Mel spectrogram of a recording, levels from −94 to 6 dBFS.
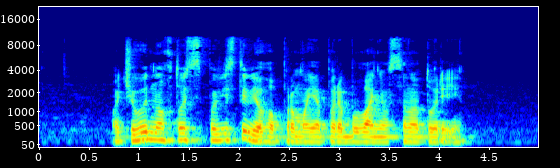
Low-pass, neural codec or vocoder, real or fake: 9.9 kHz; none; real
